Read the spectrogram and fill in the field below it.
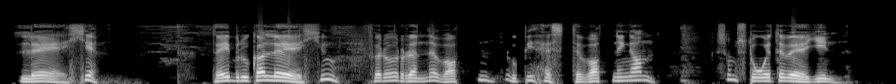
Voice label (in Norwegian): laekje, Numedalsmål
